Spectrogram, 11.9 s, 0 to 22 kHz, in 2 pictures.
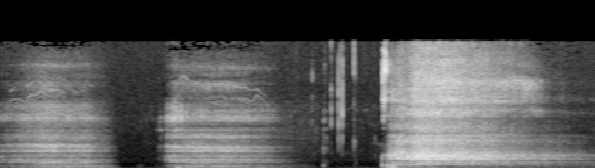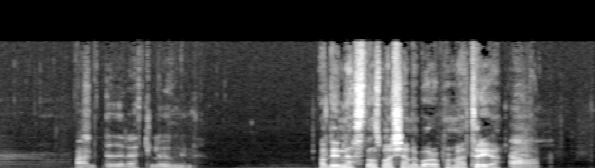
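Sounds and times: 
slow breathing in through the nose and out again: 0.0 - 3.1, 3.8 - 6.7
speech: 6.7 - 8.0, 9.2 - 11.4.

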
